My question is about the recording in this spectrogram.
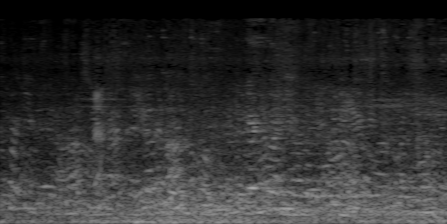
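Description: Several people talking at once, their voices overlapping in a general chatter.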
